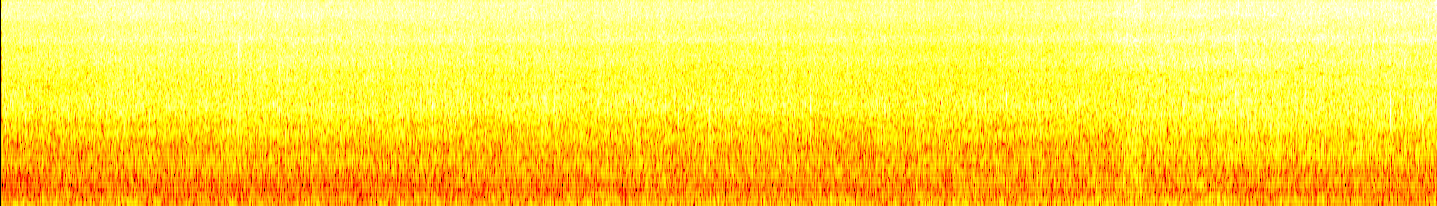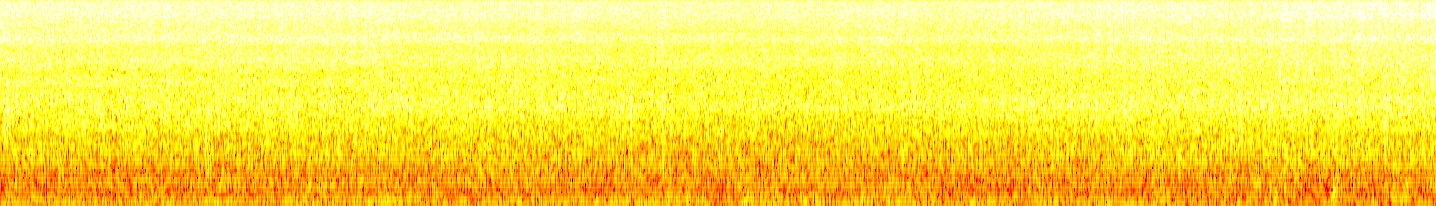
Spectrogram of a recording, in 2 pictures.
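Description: Several small fountain jets spraying up from a shallow pond, the water falling back onto the surface in a steady splashing hiss that grows a little louder about eleven seconds in.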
